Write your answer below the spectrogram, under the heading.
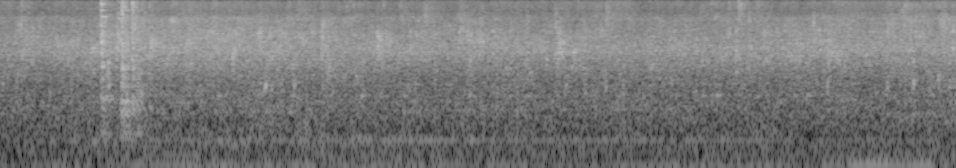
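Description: Coarse salt pouring from a bag into a plastic pitcher of water, a steady pattering hiss like rain, with one sharp click about a second in.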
